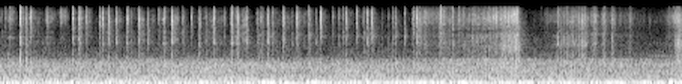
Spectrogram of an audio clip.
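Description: Long nails and fingertips rub and scratch the thin wooden slats of a wooden folding fan as it is partly opened and folded. The result is a dense run of quick, dry clicks and scratchy ticks with bright edges over a steady low hum, at an even level throughout.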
